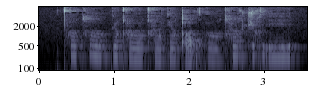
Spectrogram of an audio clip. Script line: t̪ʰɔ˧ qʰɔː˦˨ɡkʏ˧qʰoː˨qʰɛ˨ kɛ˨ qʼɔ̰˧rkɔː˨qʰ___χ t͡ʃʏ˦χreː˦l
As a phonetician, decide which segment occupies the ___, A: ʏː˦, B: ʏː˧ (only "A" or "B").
A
